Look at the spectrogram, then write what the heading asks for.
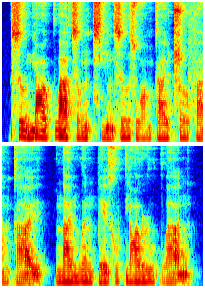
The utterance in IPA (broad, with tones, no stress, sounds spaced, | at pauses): s ɹ̩˥˨ n̪ j ɑ˥˨ ʊ̯ k w ä˥˨ t͡s ɤ˨˦ ŋ t͡ɕʰ ḭ˨˩ n s ɹ̩˦ s w ɑ˨˦ ŋ k a˨˦ ɪ̯ ʈ͡ʂ ɤ˥˨ f a˨˦ n k a̰˨˩ ɪ̯ | n̪ a˦ ɪ̯ m w ə˥˨ n p ḛ˨˩ ɪ̯ x u˨˦ t̪ j ɑ˦ ʊ̯ ɻ u˥˨ k w a̰˨˩ n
